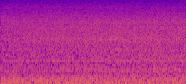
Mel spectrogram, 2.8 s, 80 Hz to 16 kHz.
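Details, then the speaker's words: New 48V home solar inverter at its initial turn-on, after the big switch is thrown and the Mate powers up: a steady airy whoosh with a faint constant hum and no ticking or rubbing. The cooling fan is running normally. "Looks like it found the mate. Mate's powered up. I hear the fan"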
